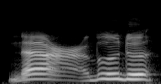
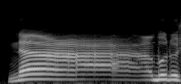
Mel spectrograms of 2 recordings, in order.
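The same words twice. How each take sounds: First: The ayn sound is held only briefly. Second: The ayn sound is held long. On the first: The speaker calls it right. "Sadece yarım" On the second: The speaker calls it wrong. "böyle uzun bir şekilde gitmez"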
